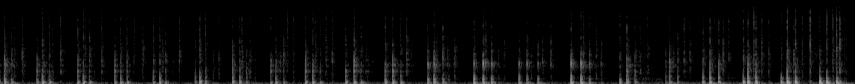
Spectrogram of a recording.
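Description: Long acrylic nails tap and scratch a long, black, textured foam roller, first held across and then upright. The result is rapid, irregular taps with dull, low thuds that stop almost instantly, mixed with soft scratching.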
